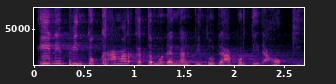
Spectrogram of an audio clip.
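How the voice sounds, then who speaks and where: A man's voice: very high-pitched, fast, gravelly, pushed and bright, soft background music, pitched above the performer's own voice, full character voice. A man quoting a snide guest who mocks a house as unlucky, in a sermon story, in an echoey hall. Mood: sneering. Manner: sneering, dismissive.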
